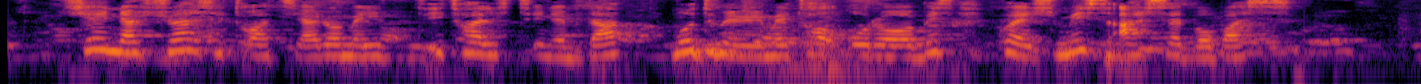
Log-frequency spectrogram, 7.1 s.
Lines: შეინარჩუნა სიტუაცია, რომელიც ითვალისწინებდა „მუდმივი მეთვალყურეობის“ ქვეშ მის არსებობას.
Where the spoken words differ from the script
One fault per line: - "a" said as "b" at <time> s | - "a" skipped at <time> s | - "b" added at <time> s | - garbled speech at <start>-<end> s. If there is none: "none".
none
